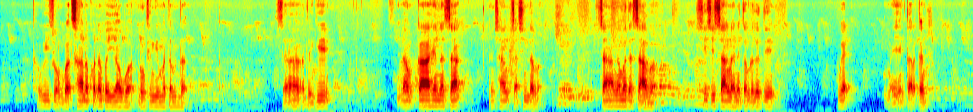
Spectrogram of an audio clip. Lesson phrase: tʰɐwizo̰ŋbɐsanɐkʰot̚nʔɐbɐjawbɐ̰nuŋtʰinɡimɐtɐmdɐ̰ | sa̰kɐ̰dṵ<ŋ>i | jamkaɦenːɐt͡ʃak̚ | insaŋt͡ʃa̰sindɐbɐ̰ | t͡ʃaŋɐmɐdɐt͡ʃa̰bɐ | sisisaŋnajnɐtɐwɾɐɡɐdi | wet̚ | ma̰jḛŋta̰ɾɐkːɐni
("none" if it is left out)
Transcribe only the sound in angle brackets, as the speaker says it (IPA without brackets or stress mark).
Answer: ɡ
